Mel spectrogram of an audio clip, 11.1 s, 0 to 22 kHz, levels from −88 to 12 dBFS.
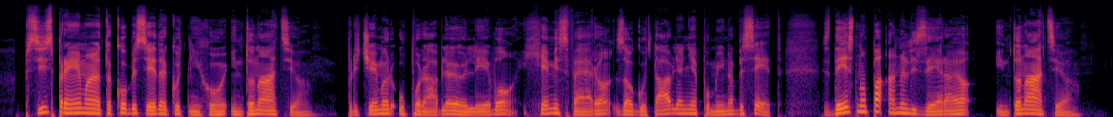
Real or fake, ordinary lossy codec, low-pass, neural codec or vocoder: real; none; 19.8 kHz; none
